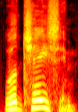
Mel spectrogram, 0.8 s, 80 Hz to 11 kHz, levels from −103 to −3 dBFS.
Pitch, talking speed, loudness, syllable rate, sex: 175 Hz, 230 wpm, -13 LUFS, 5.8 syllables/s, male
